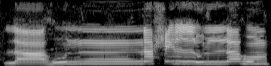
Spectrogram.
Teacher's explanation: हुन्ना में नून मुशद्दद है, नून मुशद्दद पर गुन्ना होता है, हमेशा गुन्ना करेंगे।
